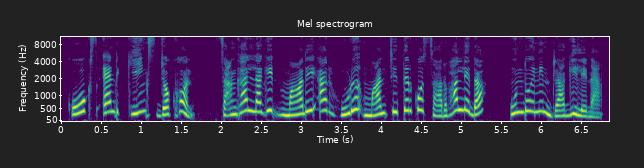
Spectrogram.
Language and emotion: Santali, angry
